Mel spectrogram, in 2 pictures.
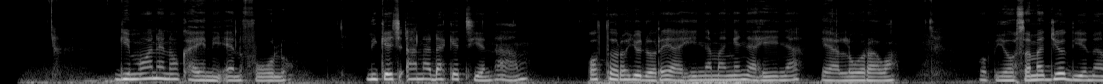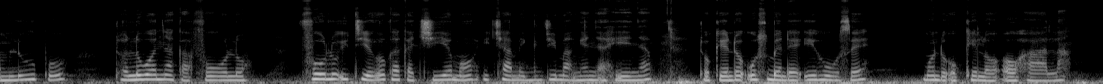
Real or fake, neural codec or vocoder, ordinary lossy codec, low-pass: real; none; none; none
